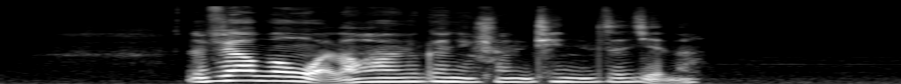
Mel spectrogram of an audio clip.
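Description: A woman speaks quietly, close by.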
